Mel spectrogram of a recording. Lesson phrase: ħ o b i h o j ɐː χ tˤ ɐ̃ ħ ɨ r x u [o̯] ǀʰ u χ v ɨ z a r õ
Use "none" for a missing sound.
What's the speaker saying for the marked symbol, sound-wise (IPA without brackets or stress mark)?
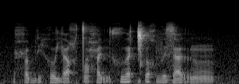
ɐ̯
